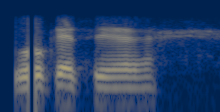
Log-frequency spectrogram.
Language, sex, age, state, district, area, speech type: Hindi, male, 45-60, Uttar Pradesh, Sonbhadra, rural, conversation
